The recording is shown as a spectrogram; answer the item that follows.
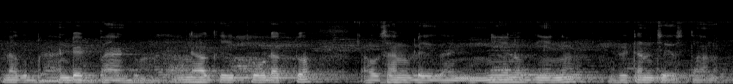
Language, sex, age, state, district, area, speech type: Telugu, male, 18-30, Telangana, Peddapalli, rural, spontaneous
